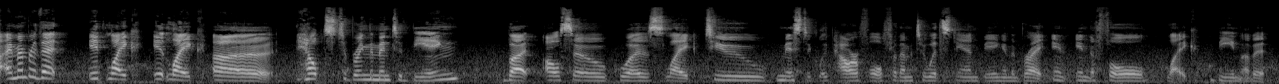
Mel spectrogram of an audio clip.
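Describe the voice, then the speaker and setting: A woman's voice: fairly low pitch, measured pace, bright, forceful tone, a little hiss or hum, low-quality recording. A woman chatting casually as a player in a tabletop role-playing game.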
